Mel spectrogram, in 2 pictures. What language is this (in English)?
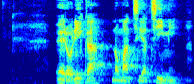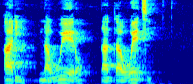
South Ucayali Ashéninka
